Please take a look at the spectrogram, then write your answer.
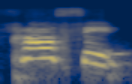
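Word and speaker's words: français: french he can say francais francais you do not have to pronounce the s if you are a boy okay flossy so you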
